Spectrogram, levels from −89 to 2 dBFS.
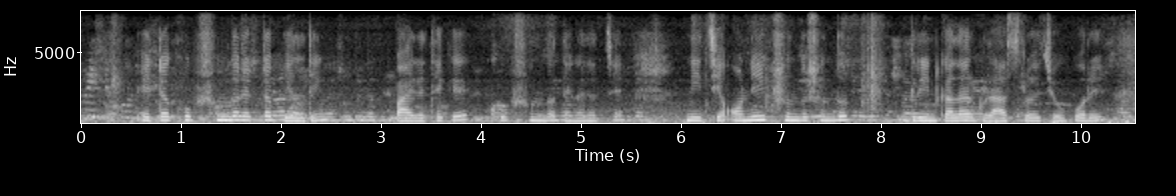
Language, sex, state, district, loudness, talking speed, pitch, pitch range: Bengali, female, Tripura, West Tripura, -18 LUFS, 115 wpm, 225 Hz, 200-250 Hz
